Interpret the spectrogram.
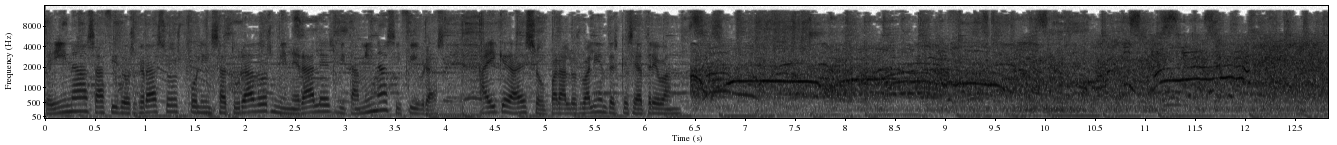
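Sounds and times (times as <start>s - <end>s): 
speech: 0.0s - 6.6s
children's high-pitched yells and cheers: 6.3s - 12.8s
large crowd screaming and shouting at a wave pool: 6.3s - 12.8s
loud roaring wash of water in a wave pool: 8.5s - 12.8s.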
